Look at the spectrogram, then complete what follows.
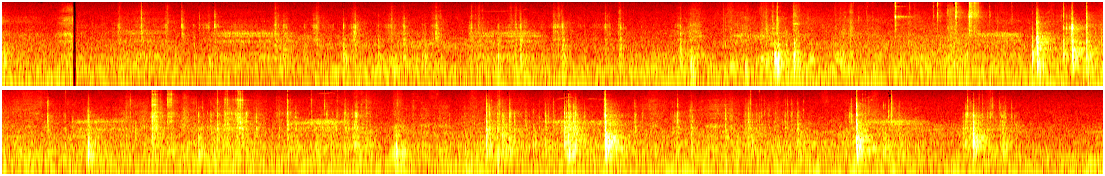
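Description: Small hand wrench clinking and clicking against the battery terminal bolts and nuts as the wire connections are tightened: irregular light metal taps, several close together in the second half.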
